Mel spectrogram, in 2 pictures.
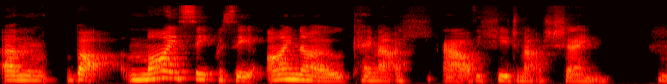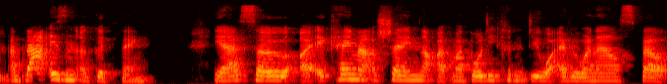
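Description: A woman speaks at a fairly slow pace in a fairly low pitch, with ordinary pitch variation. Her loudness swings widely. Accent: English. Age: 50s. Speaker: author and fertility advocate. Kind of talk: interview. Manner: halting.

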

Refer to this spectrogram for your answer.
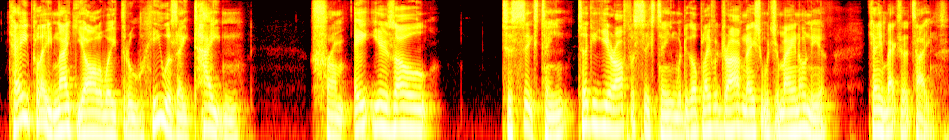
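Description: Very clean and set against a silent background, a man's animated voice moves at a moderate pace and medium pitch, with lively intonation and very even loudness. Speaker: basketball analyst and podcast host. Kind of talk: solo podcast monologue.

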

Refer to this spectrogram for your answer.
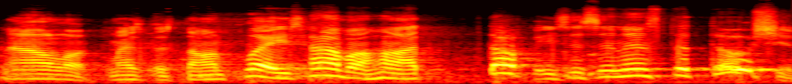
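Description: A put-on character voice at a moderate pace, with big pitch swings and a slightly husky edge. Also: man, fairly high pitch for a man.

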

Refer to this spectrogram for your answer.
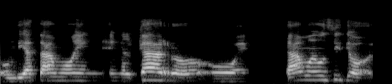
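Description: A man is speaking. His pace is moderate. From Puerto Rico. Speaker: singer. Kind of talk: interview. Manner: halting.

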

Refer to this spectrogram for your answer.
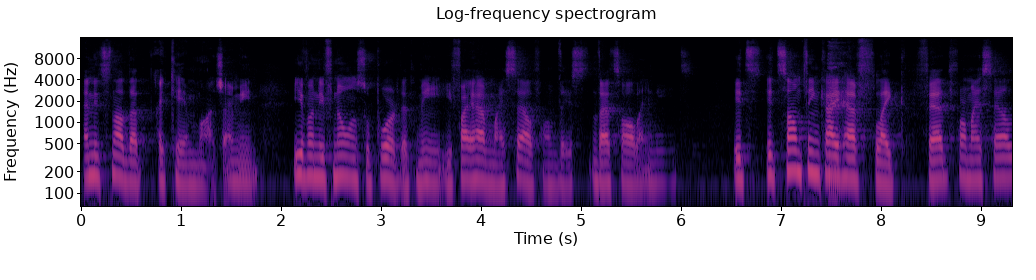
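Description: A man's fairly high, somewhat breathy voice, dark and mellow in tone, at a moderate pace with fairly even intonation. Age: 20s. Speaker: tech business owner. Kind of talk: casual interview. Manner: halting.

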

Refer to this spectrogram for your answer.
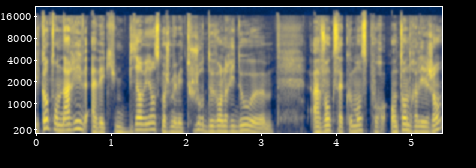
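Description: A woman speaks at a fairly quick pace in a fairly low pitch, with ordinary pitch variation. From Alsace, Mulhouse. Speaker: comedian and actress. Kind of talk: interview conversation. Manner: animated.

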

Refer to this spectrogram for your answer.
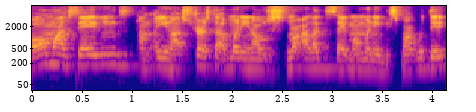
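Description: This man has a normal speaking voice with an American accent. His pitch is fairly high and his intonation fairly even. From Northern California. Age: 20s. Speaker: independent filmmaker. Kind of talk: casual interview.

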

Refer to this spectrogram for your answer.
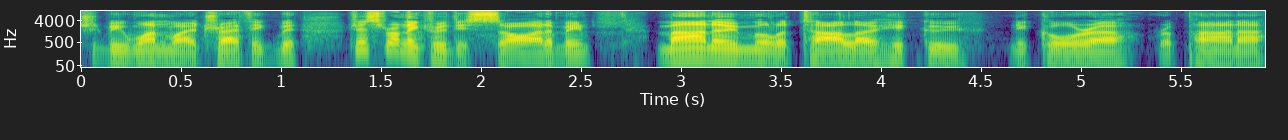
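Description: A man speaks at a fairly quick pace with an Australian accent, his fairly low voice caught in a very clean recording against a silent background. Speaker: sports radio host. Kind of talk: casual chat.

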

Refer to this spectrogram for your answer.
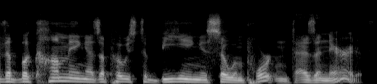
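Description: The man's medium-pitched delivery is in a normal speaking voice. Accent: American. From Florida, US South. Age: 40s. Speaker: philosopher. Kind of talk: casual chat.

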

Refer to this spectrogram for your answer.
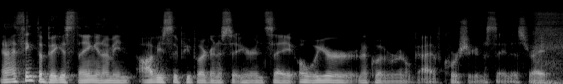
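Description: A man with an American accent and a very deep, low pitch talks at a very fast pace with hardly any pauses, fairly even intonation and big swings in loudness. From California, Bakersfield. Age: 30s. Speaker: equipment business owner. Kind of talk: casual chat.

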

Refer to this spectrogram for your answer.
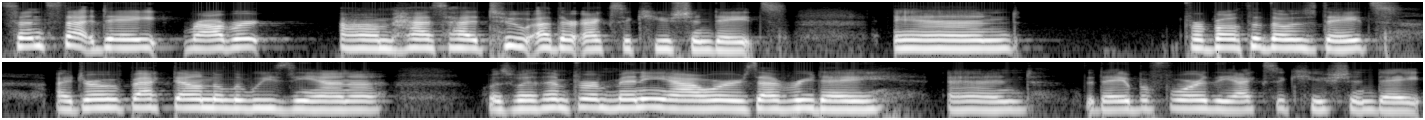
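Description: The intonation is monotone and flat, at a moderate pace. The background is quiet. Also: woman. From US South (rural Georgia). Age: 30s. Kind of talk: live storytelling.

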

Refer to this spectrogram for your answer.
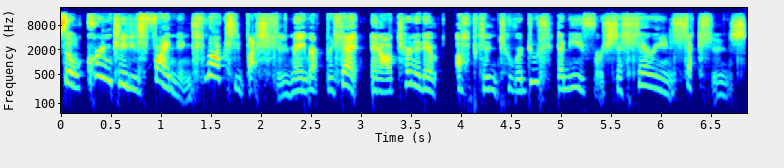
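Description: Doing a put-on character voice, a woman talks with hardly any pauses at a fairly high pitch. Her pitch swings very widely. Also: moderate pace. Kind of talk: formal scientific.

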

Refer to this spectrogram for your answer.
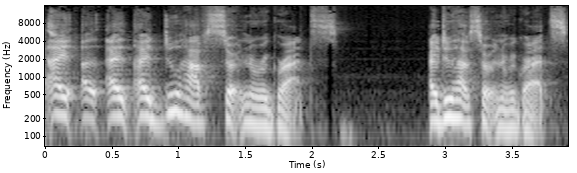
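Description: Very wide pitch swings come through on a very clean recording with a silent background. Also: woman. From Nigeria. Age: 40s. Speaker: physician and leadership coach. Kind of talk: casual interview.

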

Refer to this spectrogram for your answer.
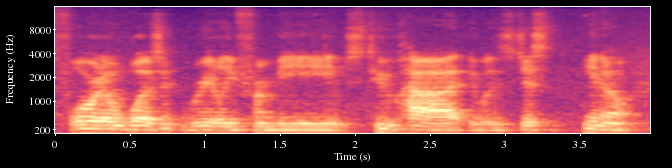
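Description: Audible room echo surrounds a voice with an American accent. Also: man. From Chicago suburbs, Illinois (Addison). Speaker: artist. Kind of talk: interview, casual chat.

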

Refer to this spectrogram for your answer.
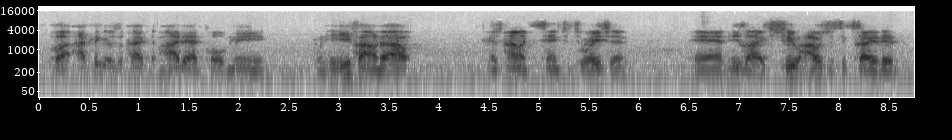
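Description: A man talks at a moderate speed, with ordinary pitch variation and long, frequent pauses, against noticeable background noise. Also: medium pitch for a man. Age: 20s. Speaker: former show regular, now a father. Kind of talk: casual chat. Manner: animated.

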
